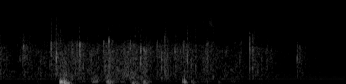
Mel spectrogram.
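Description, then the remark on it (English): An audience applauds as a speaker comes up to share about stronger families, a dense patter of many hands clapping at once, fairly steady and moderately loud before gradually thinning out toward the end. “a big round of applause as he comes up and shares about stronger families?”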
